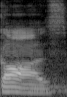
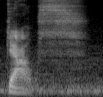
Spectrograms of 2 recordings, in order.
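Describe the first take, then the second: First: The word ends with a z sound. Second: The word ends with an s sound. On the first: The speaker calls it wrong. "I pronounce it gauze" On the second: The speaker calls it right. "I think it's actually pronounced Gauss"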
